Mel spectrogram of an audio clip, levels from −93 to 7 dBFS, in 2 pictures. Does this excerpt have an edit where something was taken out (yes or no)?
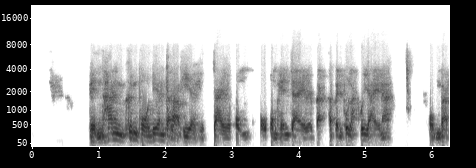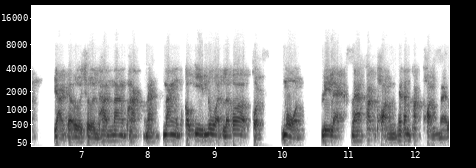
no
